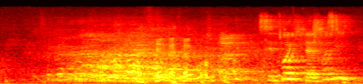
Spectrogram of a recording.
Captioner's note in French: rires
